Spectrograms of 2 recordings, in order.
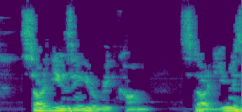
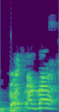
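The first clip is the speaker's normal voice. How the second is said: mock dog barking, rah rah, higher and louder; imitated barking; 6 dB louder than usual. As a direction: bark it out like an excited dog. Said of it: "When they start".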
